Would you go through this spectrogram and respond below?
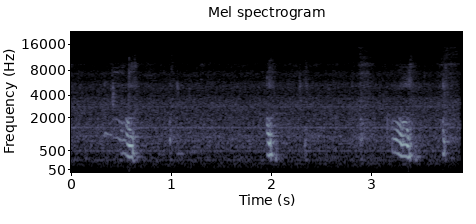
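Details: Newborn Golden Retriever puppies, 11 to 13 days old, make three brief falling squeals, each a quick high-to-low whine, spaced about a second apart in a quiet indoor room.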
